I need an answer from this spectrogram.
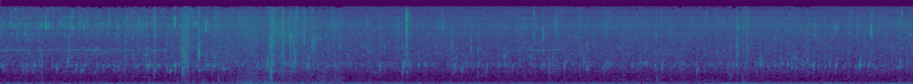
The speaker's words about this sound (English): I was really taking a long time just so I could hear the rain, though. I like listen, it. Listen to the rain. Everyone, take a moment.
